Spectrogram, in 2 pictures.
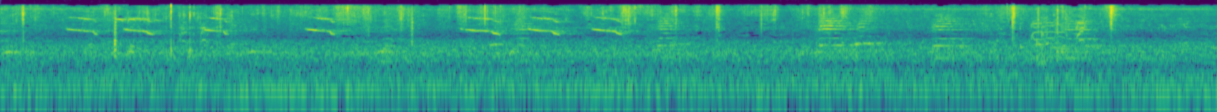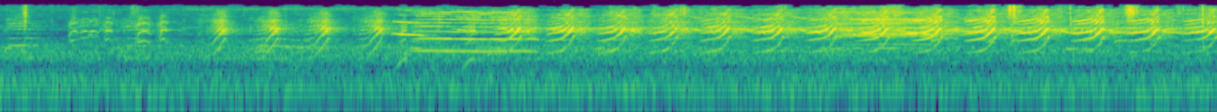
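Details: Canada geese at close range at Whittier Narrows give short, nasal, upslurred honks, scattered at first, then a rapid run of calls several per second near the end, over a steady low rumble.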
